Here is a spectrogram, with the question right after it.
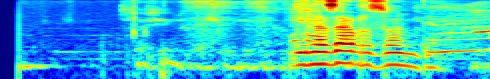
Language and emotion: Russian, neutral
